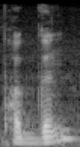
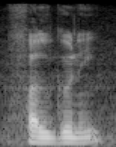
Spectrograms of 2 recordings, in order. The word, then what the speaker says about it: ਫਲਗੁਣਿ: cycle santa by we commonly pronounce this month as pagan in punjabi falguni is how it's written and this is the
